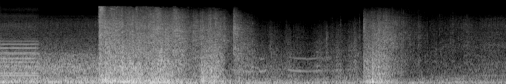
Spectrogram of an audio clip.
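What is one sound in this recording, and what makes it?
A car smashes into a tree with a heavy crunch.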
